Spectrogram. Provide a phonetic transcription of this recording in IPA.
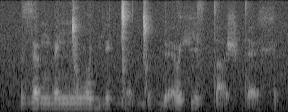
z ə ŋ͡m ə̤ e̯ ŋ͡ǀ u o̯ bʲ ə̤ e̯ ɡ͡ǀ ɛ̰ ɡ͡ǀ ø ɡ͡b ɛ̰ o̯ fʲ ɛ z t a̰ ʃ t ɛ̰ x

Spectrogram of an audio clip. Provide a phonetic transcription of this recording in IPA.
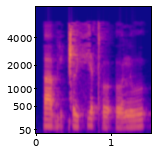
a˦˨ b i˧˩˧ ǁ ɯ˧˩˧ fʲ a˥ tʼ o˩ ʔ o˧˩˧ n u˧˥

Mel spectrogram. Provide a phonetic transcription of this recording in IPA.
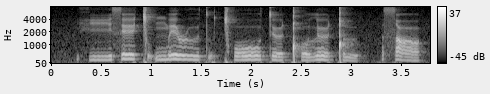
x iː s eː ǀ ṵ ŋ͡m e ɹ ɯː t ṵ ǀʰ oː t ø ǃʰ o l ø ǃ ɯ | s ɑ

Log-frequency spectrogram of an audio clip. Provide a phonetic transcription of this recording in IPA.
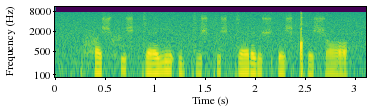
f ɐ ʃ f i ʃ k ɛ lʲ e ʔ i kʲ ɨ ʃ k ɨ ʃ k ɛ ɾ ɘ ɾʲ u ʃ ʔ e ʃ ǃʰ e ʃ ɔ

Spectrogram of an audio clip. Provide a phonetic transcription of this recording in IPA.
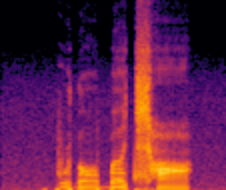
p u ɗ ɔ ɓ ɜ t͡ɕʰ ɑ

